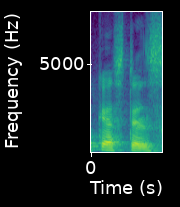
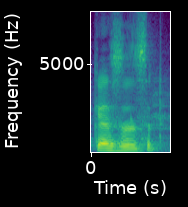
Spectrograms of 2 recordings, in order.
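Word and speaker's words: castles: तो कैसल्स है, उसको हम लोग असल में थोड़ा प्रोनाउंसिएशन गड़बड़ है तो हम लोग उसको कैस्टल्स बोलते हैं। तो बिल्ड कैस्टल्स इन द एयर, ज़्यादातर लोग कैस्टल्स बोलते हैं, जबकि यह है क्या, कैसल्स, उसमें टी नहीं बोलना चाहिए।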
